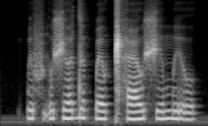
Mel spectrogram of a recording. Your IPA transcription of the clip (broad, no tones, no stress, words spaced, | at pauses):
k͡pɪfḭo̯ʃɜ dɜk͡pɛo̯ǁʰæo̯ ʃɪ mɪo̯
